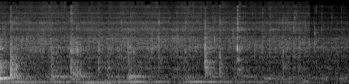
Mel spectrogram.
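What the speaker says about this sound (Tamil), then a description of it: "நமக்கு வெங்காயம் நல்லா பொன்னிறமாக வதங்கிட்டு இருக்குது" Onions sautéing until golden for a village-style chicken sukka, a continuous close sizzle with a few sharp scrapes and clicks of a spoon against the pan, and no talking.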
